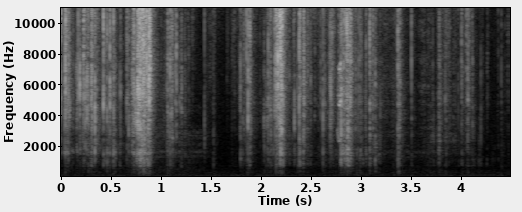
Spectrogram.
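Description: Foil wrapper of a Bowman Chrome trading card pack being torn open and crinkled by hand, in a run of irregular crackles, loudest just before a second in.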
